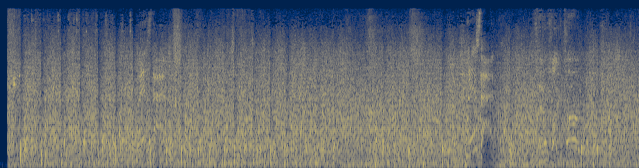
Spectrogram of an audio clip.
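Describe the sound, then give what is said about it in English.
A sustained barrage of pistol gunfire at the White House as the Secret Service shoot a man who opened fire on them with a pistol, dense and crackling with rapid overlapping shots that barely let up, loud throughout with indistinct voices mixed into the din. “They kill him. Big barrage of gunfire.”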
